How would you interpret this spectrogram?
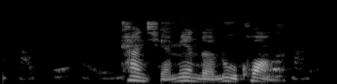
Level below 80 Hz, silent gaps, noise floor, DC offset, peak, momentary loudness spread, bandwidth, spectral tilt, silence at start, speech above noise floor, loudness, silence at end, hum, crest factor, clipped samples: -76 dBFS; none; -62 dBFS; under 0.1%; -14 dBFS; 7 LU; 8.2 kHz; -4 dB/octave; 0.05 s; 29 dB; -33 LUFS; 0.4 s; none; 22 dB; under 0.1%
